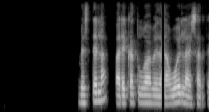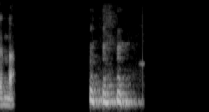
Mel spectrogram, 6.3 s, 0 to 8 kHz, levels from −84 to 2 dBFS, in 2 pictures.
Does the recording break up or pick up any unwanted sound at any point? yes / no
yes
